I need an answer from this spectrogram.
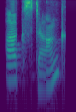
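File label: "oxtongue", Indian English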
